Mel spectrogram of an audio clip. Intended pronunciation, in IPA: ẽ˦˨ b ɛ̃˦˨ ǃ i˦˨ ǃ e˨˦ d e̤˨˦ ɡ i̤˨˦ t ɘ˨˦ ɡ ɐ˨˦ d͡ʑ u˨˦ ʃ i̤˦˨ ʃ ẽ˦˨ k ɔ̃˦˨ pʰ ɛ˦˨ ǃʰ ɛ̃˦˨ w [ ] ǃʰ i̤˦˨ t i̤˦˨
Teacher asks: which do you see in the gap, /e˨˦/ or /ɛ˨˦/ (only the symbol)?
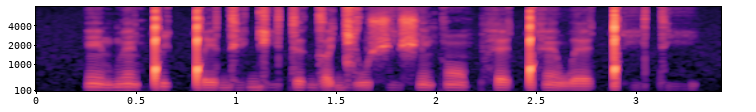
ɛ˨˦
